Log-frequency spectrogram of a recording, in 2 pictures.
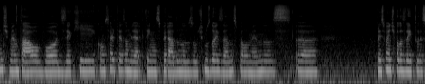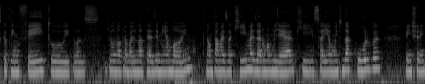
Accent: Campo Bom, Rio Grande do Sul, Brazil; eu fui criada na infância em Campo Bom, que é uma descendência totalmente alemã

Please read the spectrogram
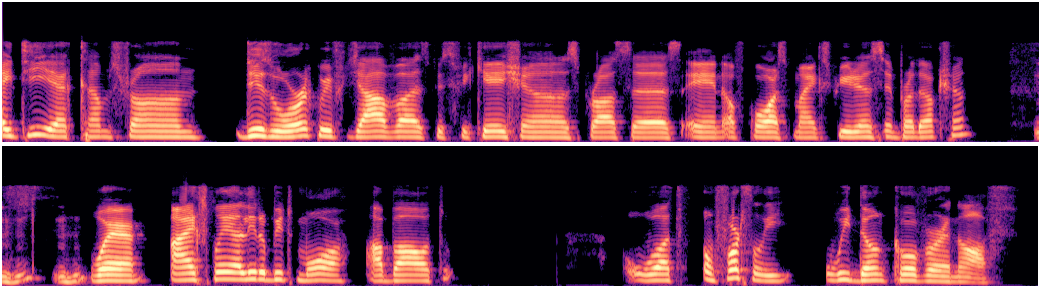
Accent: Brazil; now in Portugal; I'm from Brazil, but right now I live in Portugal.

